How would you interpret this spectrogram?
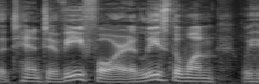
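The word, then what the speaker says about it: Tantive IV: it as the tantiv four but it's actually pronounced the tan to v4 at least the one we see in episode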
